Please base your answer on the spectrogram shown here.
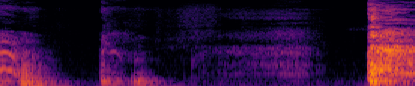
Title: Tickly Summer Morning Cough.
